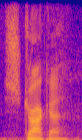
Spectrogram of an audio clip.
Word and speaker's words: Straka: It'll be Sepp Straka Straka? How do you say his name? – Straka. He's actually hit a hole-in-one during one of his practice rounds this week already.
